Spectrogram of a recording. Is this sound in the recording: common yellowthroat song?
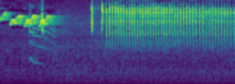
yes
